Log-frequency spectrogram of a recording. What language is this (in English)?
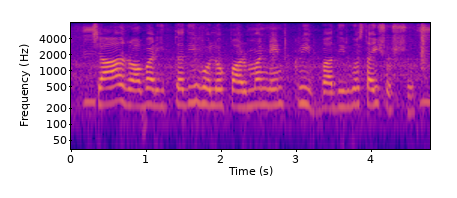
Bangla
